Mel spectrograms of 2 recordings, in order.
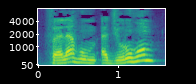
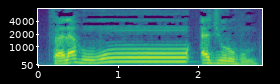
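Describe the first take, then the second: First: Said in the usual way. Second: فلهم أجرهم with the mim joined to a very long ū, held six counts; فلهم أجرهم, a long sustained "muuu" linking the words; silat al-mim. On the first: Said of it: "ثم آخرا صلة الميم". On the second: Shown as a demonstration. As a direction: slowly chant فلهم as "falahumuuu" before أجرهم. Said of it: "المقدار ست حركات".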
